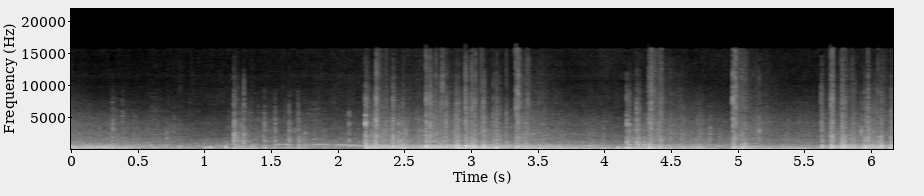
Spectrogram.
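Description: Fireworks going off: a dense run of sharp bangs and crackling from bursting shells, with fresh volleys about two seconds in and again near the end.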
